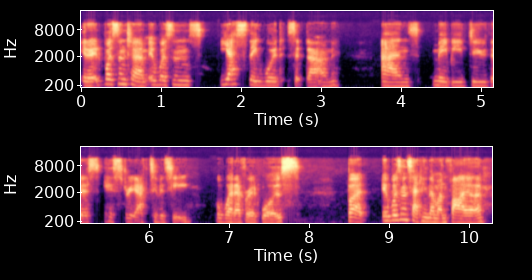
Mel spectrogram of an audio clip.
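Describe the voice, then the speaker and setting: A woman from Trinidad and Tobago, a guest speaking in a relaxed interview and often restarting her phrases as she thinks. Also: on the low side, unhurried, poor audio. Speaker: guest, home educator. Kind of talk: casual conversational interview.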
